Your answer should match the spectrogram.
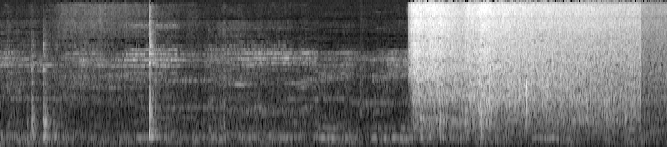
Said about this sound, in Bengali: কড়াইয়াতে তেল দিয়ে দিব তেল দিয়ে মাছগুলা ছেড়ে দেবো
